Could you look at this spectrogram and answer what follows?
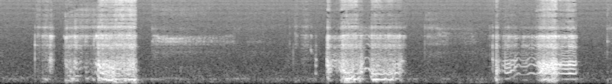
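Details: Dog snoring: three loud rattling snores about three seconds apart, with quieter whistling breaths between them.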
